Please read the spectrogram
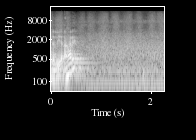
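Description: Board eraser rubbing marker writing off a whiteboard in repeated wiping strokes, starting just after a brief spoken word.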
